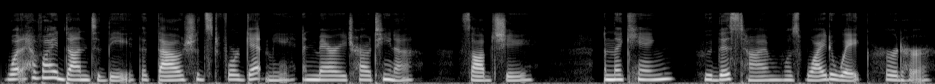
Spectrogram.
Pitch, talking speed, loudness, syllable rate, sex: 210 Hz, 175 wpm, -17 LUFS, 4.4 syllables/s, female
